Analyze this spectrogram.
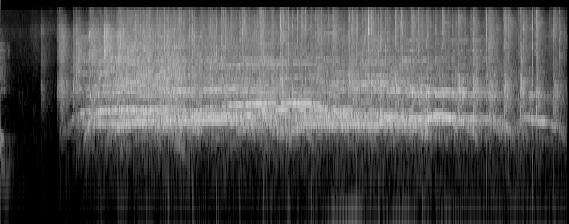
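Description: A large crowd cheers and whoops loudly.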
